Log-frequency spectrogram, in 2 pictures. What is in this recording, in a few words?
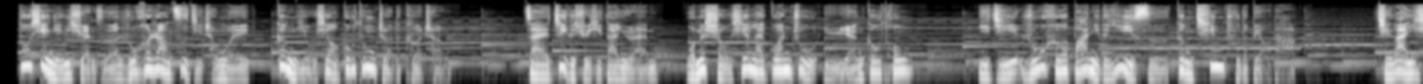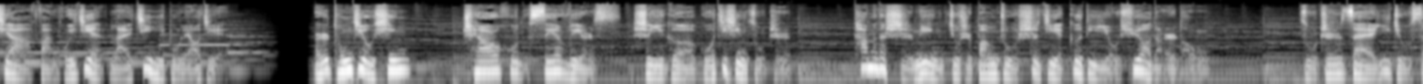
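Mandarin Narration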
